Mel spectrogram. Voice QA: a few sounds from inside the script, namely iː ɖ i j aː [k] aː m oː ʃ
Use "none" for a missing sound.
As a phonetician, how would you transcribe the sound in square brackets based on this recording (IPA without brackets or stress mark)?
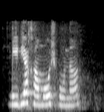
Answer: x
